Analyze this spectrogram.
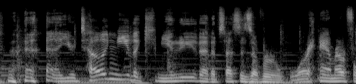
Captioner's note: laughing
